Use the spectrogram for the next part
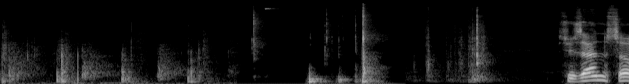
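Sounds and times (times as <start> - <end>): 
footsteps on a hard floor: 0.0 - 2.5
metallic clicks and rattles of a key locking a door: 2.5 - 3.9
speech: 5.6 - 6.2.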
